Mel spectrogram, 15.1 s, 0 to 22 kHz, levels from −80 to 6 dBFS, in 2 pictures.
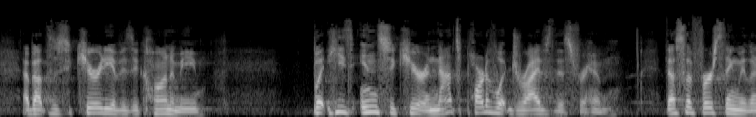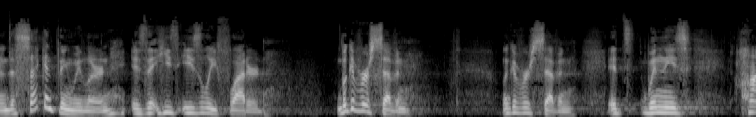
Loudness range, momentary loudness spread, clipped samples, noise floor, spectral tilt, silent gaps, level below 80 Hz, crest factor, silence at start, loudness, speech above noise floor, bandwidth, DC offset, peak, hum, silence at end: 3 LU; 10 LU; under 0.1%; -57 dBFS; -5 dB/octave; none; -66 dBFS; 18 dB; 0.05 s; -21 LUFS; 37 dB; 11.5 kHz; under 0.1%; -2 dBFS; none; 0 s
